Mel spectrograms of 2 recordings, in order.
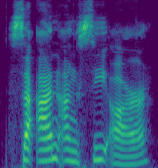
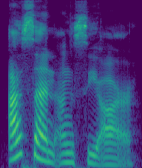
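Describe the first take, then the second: First: The first word drops its opening na syllable. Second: The first word drops its opening n sound. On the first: "they might even just say" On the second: "a short way to say it"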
